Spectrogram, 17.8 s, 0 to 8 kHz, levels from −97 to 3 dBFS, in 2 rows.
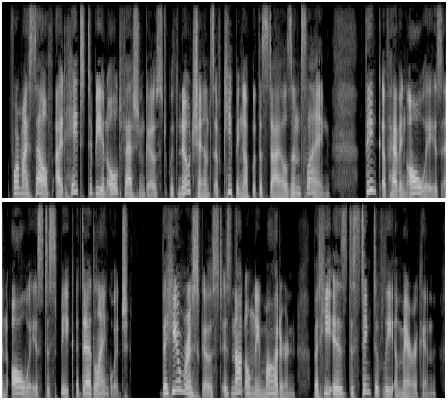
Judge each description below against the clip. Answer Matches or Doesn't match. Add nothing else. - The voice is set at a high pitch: Matches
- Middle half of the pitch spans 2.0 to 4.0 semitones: Doesn't match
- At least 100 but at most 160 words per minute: Matches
